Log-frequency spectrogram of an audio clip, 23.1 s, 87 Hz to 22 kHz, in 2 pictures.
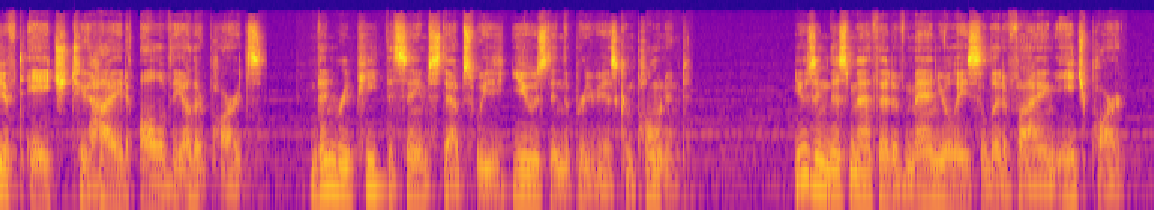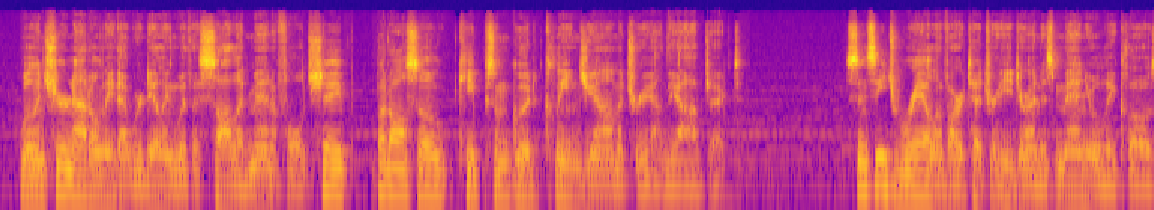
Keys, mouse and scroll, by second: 0.2 shift+h, 1.8 middle click, 3.9 click, 4.8 shift+click, 6.4 f, 7.1 click, 7.8 shift+click, 8.7 f, 9.5 click, 10.0 shift+click, 10.9 f, 11.4 middle click, 13.5 click, 14.2 shift+click, 15.1 f, 15.3 middle click, 16.5 click, 17.1 shift+click, 18.0 f, 18.3 middle click, 20.4 click, 20.9 shift+click, 21.8 f, 22.2 middle click.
